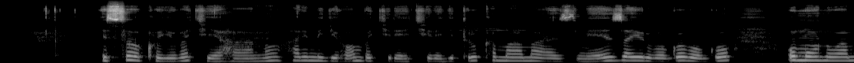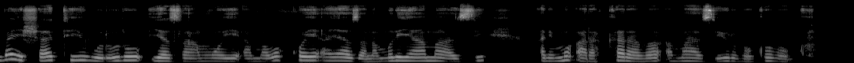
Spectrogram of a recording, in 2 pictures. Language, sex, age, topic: Kinyarwanda, female, 25-35, health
